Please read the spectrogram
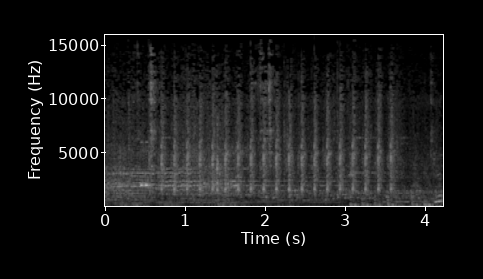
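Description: Temple wedding music, kettimelam style: fast, even drum strokes about seven a second under held notes. This is the drum roll played as the thali is tied.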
